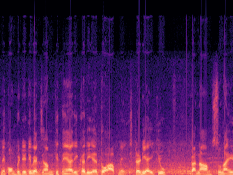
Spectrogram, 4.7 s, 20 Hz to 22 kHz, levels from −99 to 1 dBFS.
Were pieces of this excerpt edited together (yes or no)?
no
